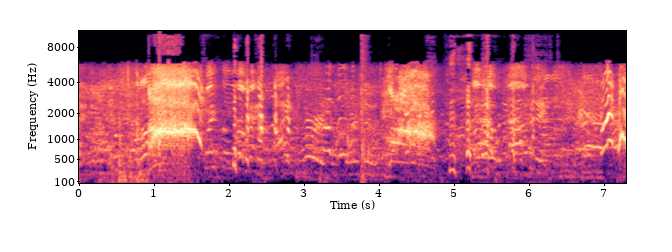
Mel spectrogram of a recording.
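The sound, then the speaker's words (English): A man lets out a loud, strained scream over excited chatter after taking a tequila shot with salt for the first time, then another shorter yell a few seconds later, raucous, with voices talking throughout. “So you take a shot and you just start screaming.”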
